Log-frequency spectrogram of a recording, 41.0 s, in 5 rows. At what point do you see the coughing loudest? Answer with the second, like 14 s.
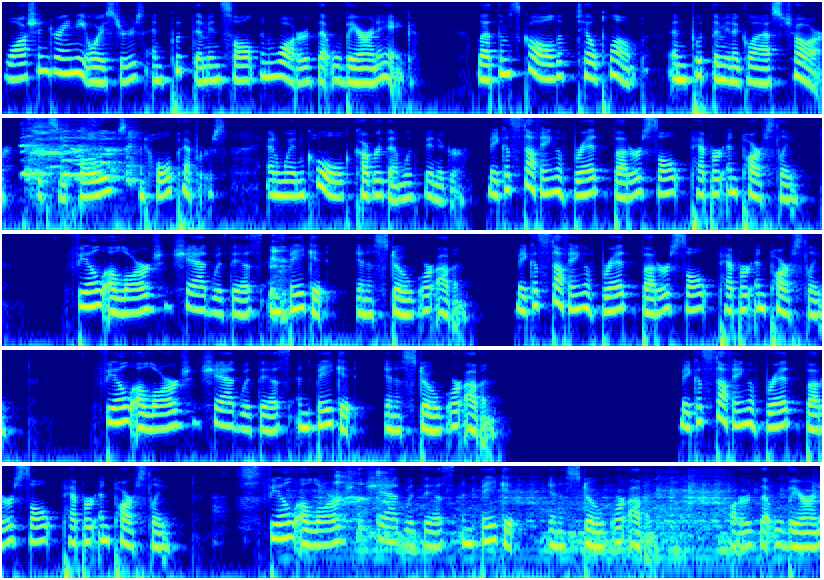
9 s.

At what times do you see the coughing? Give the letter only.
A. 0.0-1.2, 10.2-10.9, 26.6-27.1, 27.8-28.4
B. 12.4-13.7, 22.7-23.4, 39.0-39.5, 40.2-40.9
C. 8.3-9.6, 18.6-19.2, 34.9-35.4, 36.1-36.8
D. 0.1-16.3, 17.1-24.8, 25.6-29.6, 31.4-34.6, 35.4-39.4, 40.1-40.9
C.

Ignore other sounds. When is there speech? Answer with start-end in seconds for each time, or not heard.
0.1-16.3, 17.1-24.8, 25.6-29.6, 31.4-34.6, 35.4-39.4, 40.1-40.9.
